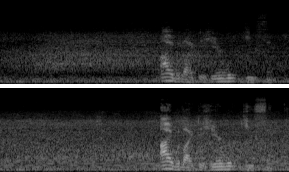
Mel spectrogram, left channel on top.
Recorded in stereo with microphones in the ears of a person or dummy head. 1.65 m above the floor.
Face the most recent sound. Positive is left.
turn(degrees=-55)  # may be behind; listen again after turning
